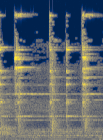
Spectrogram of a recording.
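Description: A group of women singing a devotional chant together, with hand claps keeping time at about three a second.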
